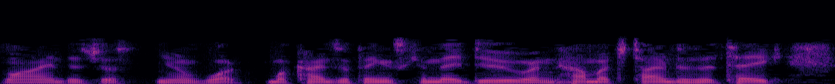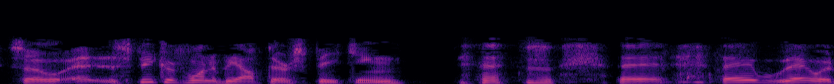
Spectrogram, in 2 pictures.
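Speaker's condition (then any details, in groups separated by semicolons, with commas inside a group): No condition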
